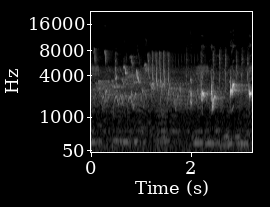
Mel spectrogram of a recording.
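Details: Dark-capped Bulbul (Pycnonotus tricolor) in Kruger National Park gives a busy run of chirpy, chattering notes, then a few louder, clearer whistled phrases near the end, with faint background birds.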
